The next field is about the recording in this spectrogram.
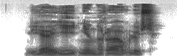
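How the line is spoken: Big man grumbling. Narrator (Russian): пробурчал здоровяк

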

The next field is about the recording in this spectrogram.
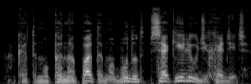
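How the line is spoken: Whispering. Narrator (Russian): снова зашептал Сашка

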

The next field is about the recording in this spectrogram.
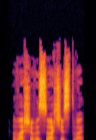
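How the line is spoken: Chuckling. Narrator (Russian): хохотнул Шут

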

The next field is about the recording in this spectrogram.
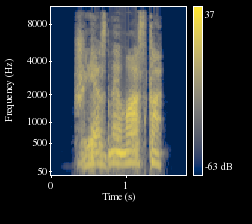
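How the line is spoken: Hiss. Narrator (Russian): прошипел Том

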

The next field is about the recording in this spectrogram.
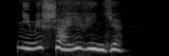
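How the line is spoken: Yelled. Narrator (Russian): завопила

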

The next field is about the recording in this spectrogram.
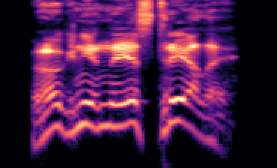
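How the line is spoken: Thunderous roar. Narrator (Russian): проревел Конан столь же громко, как сам дракон

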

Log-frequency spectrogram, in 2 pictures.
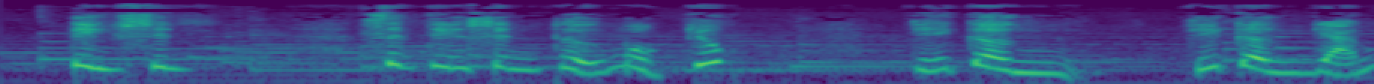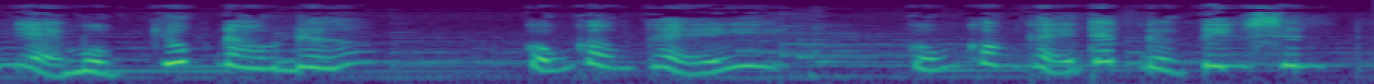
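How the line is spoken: Pleading. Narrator (Vietnamese): Thích Phương lại cầu xin

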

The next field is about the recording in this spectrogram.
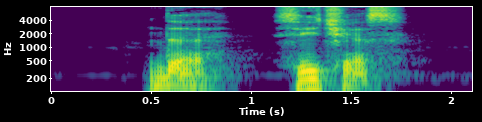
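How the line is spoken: Muttered. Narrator (Russian): пробормотал я

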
